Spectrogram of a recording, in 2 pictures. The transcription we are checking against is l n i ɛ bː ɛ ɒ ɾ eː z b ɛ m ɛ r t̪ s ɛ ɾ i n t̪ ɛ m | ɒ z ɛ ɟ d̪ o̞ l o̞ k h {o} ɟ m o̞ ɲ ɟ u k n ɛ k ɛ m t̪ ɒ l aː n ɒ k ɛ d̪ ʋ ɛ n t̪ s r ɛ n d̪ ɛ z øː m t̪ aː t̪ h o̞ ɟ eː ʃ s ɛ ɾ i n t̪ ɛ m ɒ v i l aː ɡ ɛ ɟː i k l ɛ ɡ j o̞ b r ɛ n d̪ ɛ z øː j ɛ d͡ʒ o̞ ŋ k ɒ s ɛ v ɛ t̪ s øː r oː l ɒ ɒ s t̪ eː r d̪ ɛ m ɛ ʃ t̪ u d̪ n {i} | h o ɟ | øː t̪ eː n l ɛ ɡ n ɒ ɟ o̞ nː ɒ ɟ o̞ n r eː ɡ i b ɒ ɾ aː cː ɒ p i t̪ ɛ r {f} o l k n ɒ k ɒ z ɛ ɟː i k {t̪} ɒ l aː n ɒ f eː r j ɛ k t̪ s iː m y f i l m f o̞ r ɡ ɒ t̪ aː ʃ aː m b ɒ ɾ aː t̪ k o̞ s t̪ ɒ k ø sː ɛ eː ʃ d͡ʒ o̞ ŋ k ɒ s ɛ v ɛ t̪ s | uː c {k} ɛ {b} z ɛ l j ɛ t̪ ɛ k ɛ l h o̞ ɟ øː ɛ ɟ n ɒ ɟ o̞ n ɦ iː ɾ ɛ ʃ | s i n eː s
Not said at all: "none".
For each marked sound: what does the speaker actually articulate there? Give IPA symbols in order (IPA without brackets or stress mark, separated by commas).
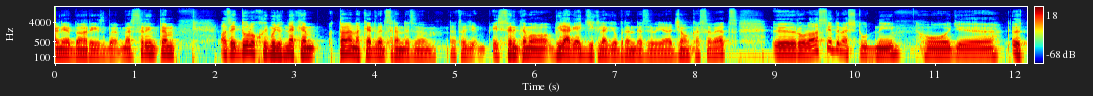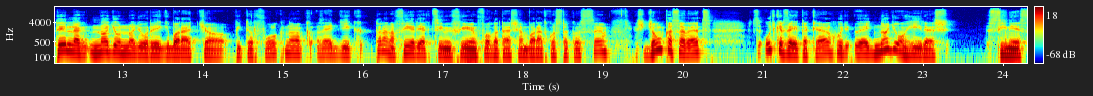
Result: o, i, f, t̪, k, b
